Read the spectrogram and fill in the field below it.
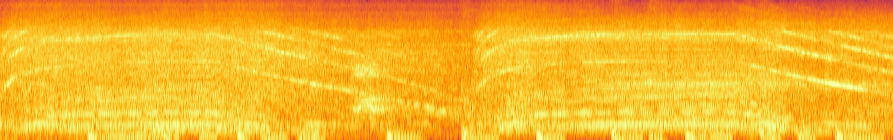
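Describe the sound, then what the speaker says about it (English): Malfunctioning Simoniz pressure washer running loudly in two long cycles, each with a rising whine that sweeps and falls, over a pulsing, stuttering motor rumble, close and alone. "I'm having a lot of trouble with this stupid turd Canadian Simonized pressure washer, but it's doing this"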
